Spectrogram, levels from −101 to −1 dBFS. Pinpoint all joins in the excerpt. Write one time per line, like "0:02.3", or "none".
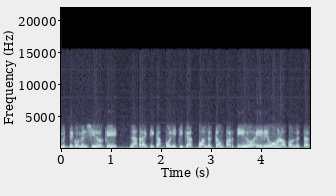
0:01.5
